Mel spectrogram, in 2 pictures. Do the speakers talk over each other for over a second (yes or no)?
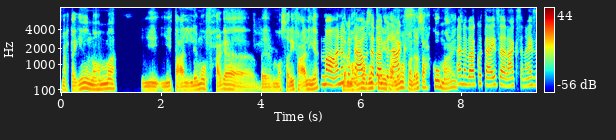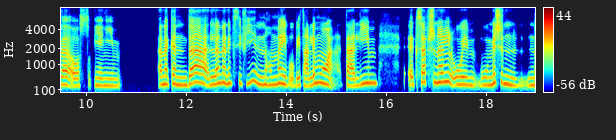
yes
